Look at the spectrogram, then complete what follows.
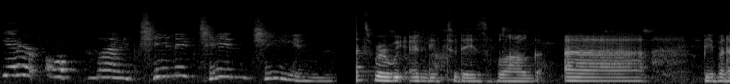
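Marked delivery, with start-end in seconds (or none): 0.0-3.3 high squeaky piglet voice; little pigs voice. Acted. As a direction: cry it out like tiny pigs. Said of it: "cried the pigs".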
